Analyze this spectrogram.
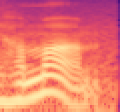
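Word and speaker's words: hamam: Uh this is what you could call a hamom. Uh just exactly as you would hear the name pronounced in Turkey.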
